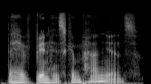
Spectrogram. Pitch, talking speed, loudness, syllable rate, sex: 100 Hz, 200 wpm, -21 LUFS, 5.6 syllables/s, male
